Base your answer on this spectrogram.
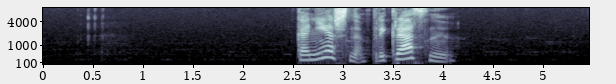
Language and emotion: Russian, positive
